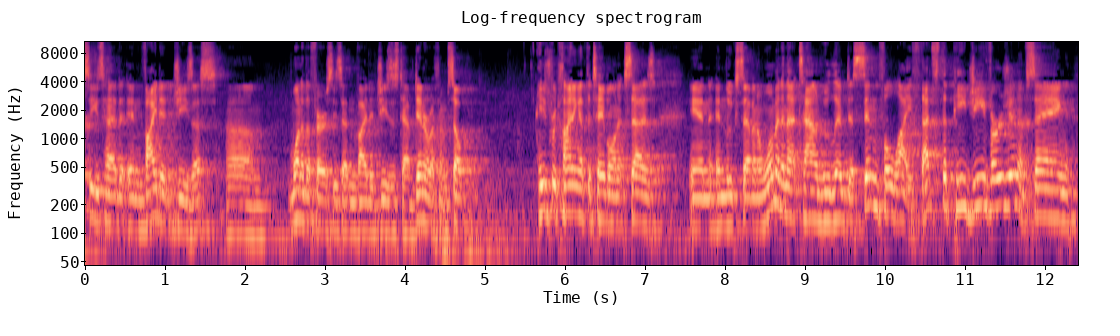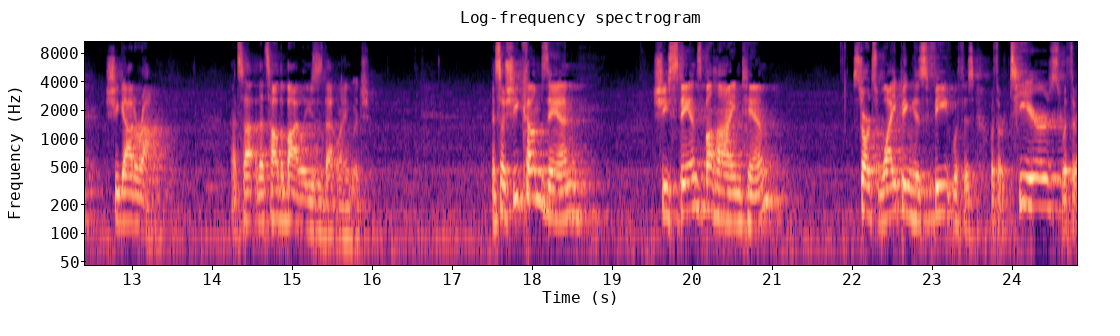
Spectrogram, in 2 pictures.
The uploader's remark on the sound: a sermon I preached at Hope Evangelical Free Church on September 26th, 2021.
